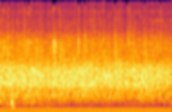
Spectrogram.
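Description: Steady applause from a church congregation during a Sunday worship service, a continuous wash of clapping that stays even in loudness from start to finish.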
